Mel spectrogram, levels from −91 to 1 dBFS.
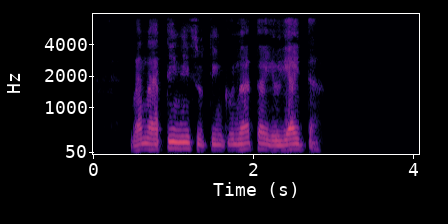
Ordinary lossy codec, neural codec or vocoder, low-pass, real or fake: MP3, 48 kbps; codec, 16 kHz, 4 kbps, FreqCodec, smaller model; 7.2 kHz; fake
